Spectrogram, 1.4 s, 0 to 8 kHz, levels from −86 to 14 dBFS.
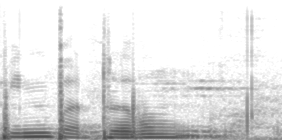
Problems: continuous background conversations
